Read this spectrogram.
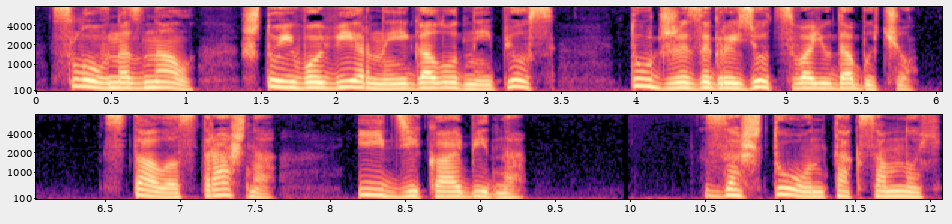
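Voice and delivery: plain reading voice

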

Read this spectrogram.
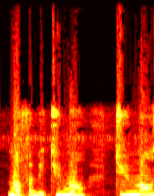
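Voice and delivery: rising, heated cry; indignant outburst; exclaimed accusation. A narrator's reading. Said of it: "s'écria-t-il".

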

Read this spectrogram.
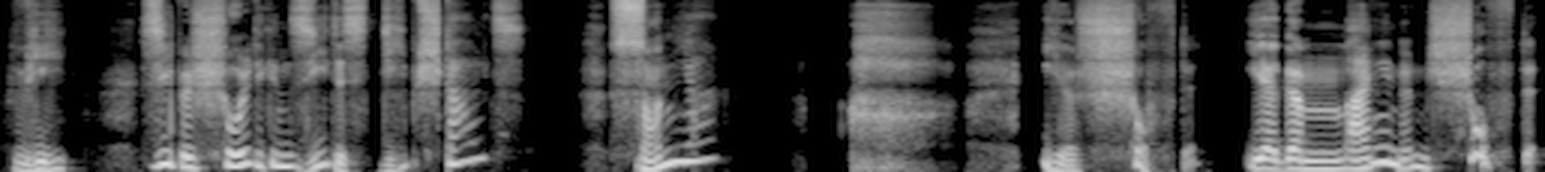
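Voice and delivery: high, loud indignation with drawn-out words; outraged cries. A narrator's reading. Katerina rushing at Luschin over the accusation, outraged. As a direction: cry out in outrage, breaking for a breathy gasp. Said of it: "rief plötzlich Katerina Iwanowna".

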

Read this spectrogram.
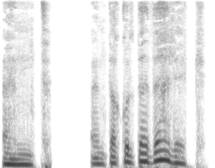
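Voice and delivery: shocked cry; astonished exclamation. A narrator's reading. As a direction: blurt it in disbelief. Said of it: "هتف توماس في دهشة".

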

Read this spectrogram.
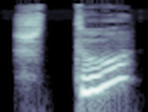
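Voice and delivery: high, rising astonished question; boundless surprise. A narrator's reading. Larisa stunned by her sister's accusation, utter astonishment. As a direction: ask it in utter disbelief. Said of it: "с безграничным удивлением переспросила Лариса".

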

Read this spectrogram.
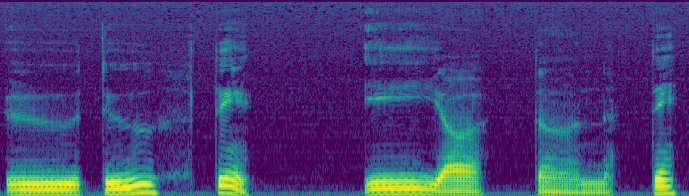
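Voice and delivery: both parts in drawn-out, separated syllables. Shown as a demonstration. Teacher putting both parts together, syllable by syllable. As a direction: sound out u, du, ti, E, ya, dun, ti piece by piece. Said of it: "And together".

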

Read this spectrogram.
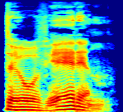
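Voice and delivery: put-on slow creaking old voice; creaky voice. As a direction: creak like an unoiled cart. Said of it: "голос алтаря скрипел хуже несмазанной телеги".

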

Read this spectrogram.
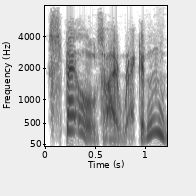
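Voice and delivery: plain reading voice

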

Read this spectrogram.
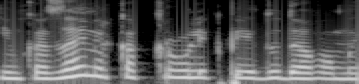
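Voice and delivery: ordinary delivery

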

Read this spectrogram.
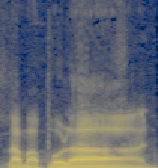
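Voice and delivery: usual speaking voice

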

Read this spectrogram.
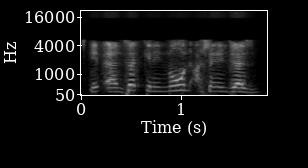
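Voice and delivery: usual speaking voice

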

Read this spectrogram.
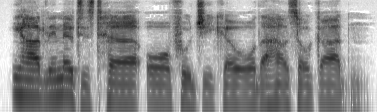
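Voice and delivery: ordinary talk

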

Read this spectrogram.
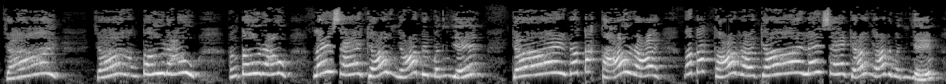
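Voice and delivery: very high, panicked grandmother's cry; crying for help. Retold or imitated. Grandmother calling neighbours to rush child to hospital, crying for help. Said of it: "Nghe tiếng ngoại bạn la làng".

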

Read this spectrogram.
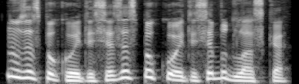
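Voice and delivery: ordinary delivery

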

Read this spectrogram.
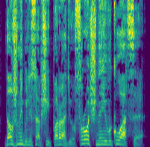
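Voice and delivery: loud, high-pitched warning; urgent alarm. Acted. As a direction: press the warning home loudly. Мужчина предупреждает о наводнении. (громко, с тревогой)

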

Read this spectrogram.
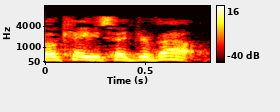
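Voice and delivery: ordinary delivery

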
